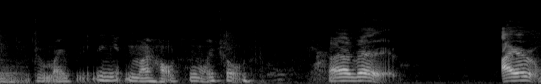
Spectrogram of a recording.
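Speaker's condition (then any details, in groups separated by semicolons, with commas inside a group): Muscular Parkinson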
